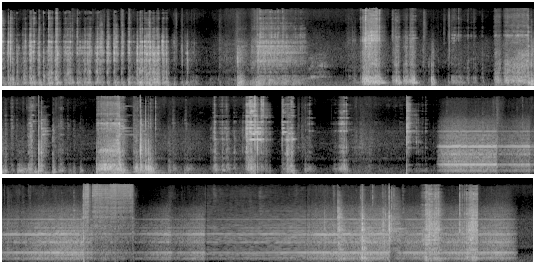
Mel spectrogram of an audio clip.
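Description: Steel parts of a homemade roller tool handled on a wooden workbench: irregular clinks, knocks and scraping of metal on metal and wood. About two-thirds of the way in, a steadier, continuous sound with a few held ringing tones takes over.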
